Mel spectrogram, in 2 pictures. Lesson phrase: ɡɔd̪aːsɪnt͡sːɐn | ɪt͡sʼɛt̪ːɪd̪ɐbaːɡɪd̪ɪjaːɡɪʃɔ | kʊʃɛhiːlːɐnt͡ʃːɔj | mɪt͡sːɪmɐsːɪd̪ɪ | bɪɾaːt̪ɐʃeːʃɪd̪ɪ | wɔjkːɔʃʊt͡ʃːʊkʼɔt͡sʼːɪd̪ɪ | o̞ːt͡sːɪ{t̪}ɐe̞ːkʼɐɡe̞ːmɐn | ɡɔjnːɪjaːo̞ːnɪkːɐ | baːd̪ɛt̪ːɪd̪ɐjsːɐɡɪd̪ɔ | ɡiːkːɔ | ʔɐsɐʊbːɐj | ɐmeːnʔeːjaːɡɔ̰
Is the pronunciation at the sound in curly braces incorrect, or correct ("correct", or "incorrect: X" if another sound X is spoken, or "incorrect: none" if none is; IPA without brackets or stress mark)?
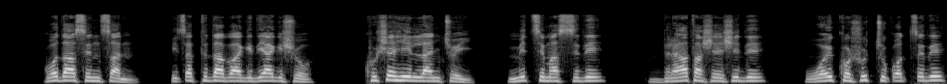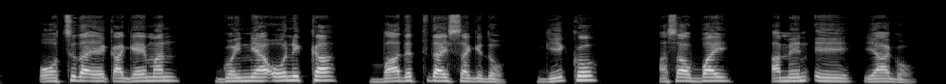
incorrect: d̪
